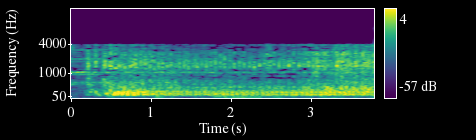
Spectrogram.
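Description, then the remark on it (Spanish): Old World War I propeller aircraft engines of a group of 14 planes sputter to life and settle into a loud, steady, throbbing rumble, continuous, with no voices. “todos han preparado cuidadosamente sus aviones, sin saber todavía que era la última misión para su líder, arrancan los motores”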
